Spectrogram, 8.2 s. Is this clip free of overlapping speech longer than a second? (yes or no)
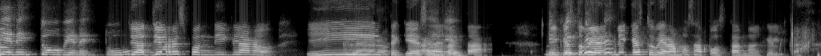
no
